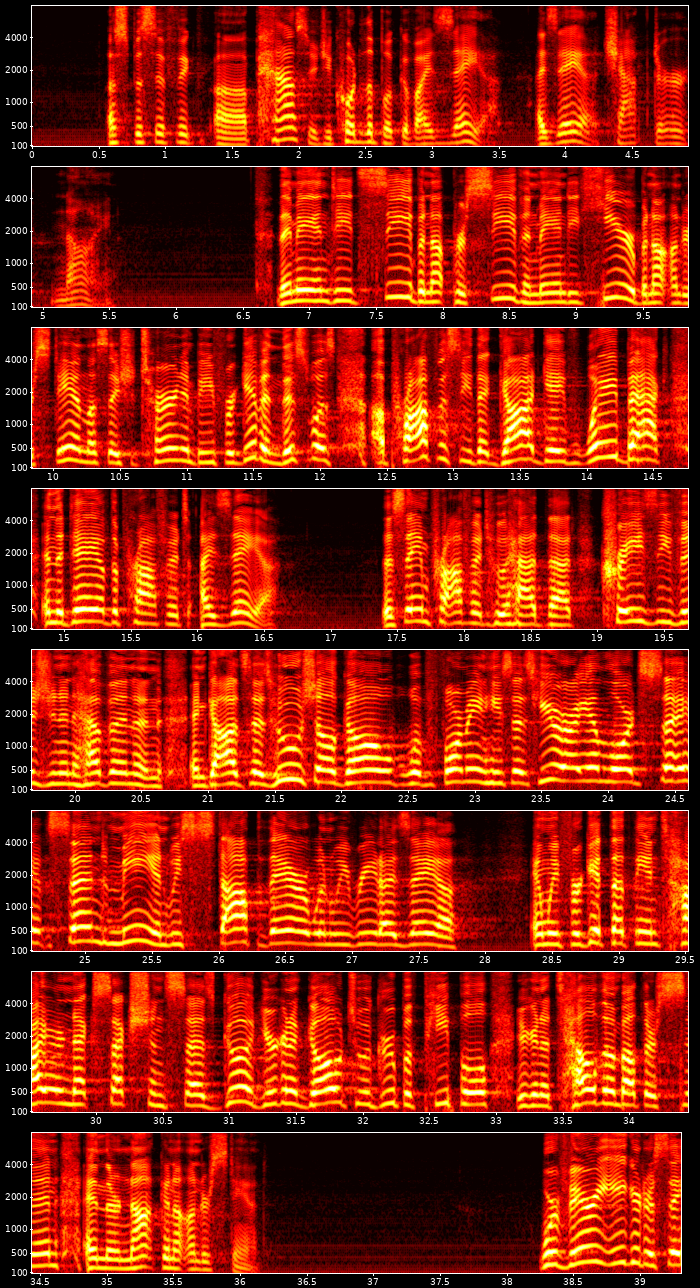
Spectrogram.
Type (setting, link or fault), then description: setting, large echoing room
